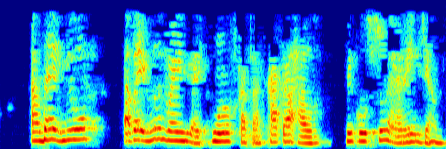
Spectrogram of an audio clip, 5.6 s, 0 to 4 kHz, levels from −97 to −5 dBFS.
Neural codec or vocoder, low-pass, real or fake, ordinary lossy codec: codec, 16 kHz, 1 kbps, FreqCodec, larger model; 3.6 kHz; fake; MP3, 16 kbps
